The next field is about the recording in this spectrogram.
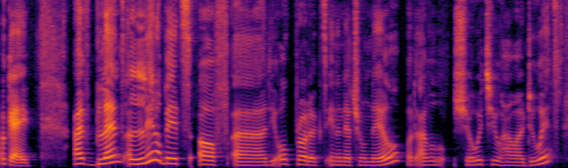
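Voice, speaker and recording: A woman with a non-native accent, medium pitch and lively intonation at a moderate pace, in a very clean recording with a silent background. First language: not English. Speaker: nail technician. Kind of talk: live demonstration. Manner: halting, hesitant.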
